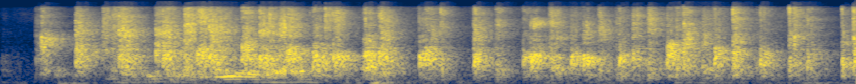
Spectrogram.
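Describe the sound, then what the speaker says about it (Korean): A small church congregation claps to welcome a speaker, a sharp close burst that starts abruptly and continues as uneven, fairly loud clapping with some thumps and faint voices mixed in. "나오실 때 박수로 환영해 주시기 바랍니다"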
